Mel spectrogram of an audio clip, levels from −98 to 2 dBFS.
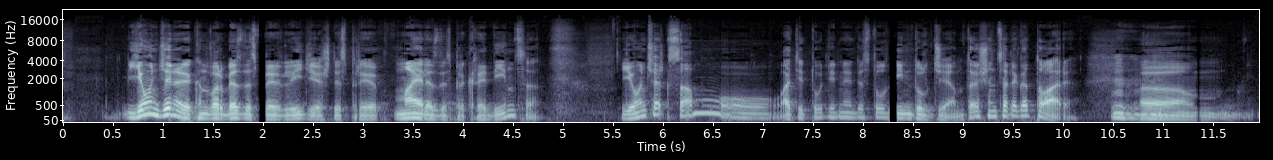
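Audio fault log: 1.91–2.03 s, 8.25–8.35 s and 11.32–11.37 s: AAC frame loss with muting. The decoder zeroed the missing spectrum, leaving gaps of 85.3, 85.3 and 42.7 ms. Those lengths fit two, two and one lost frames. The overlapping windows fade the speech out and back in, so each gap has softened edges, not the abrupt cut of a sample-level dropout. Nothing is repeated or smeared across the gap, as it would be with concealment.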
